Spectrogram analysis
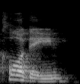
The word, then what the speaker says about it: Claudine: Is it Claudine or Claudine? I can't pronounce her name. It's Claudine.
